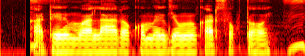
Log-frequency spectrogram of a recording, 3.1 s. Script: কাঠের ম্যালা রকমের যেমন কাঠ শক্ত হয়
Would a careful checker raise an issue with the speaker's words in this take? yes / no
no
